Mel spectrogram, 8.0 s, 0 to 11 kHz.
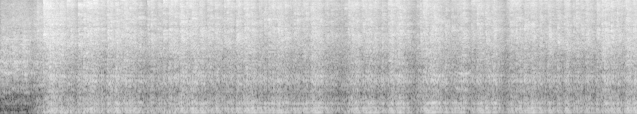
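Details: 1965 Ford Falcon race car V8 with tight headers, first start after wiring, in park: starter catches within half a second into a loud, lumpy, steady idle with light blips; normal start and idle.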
